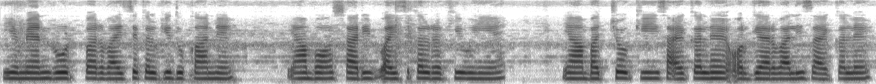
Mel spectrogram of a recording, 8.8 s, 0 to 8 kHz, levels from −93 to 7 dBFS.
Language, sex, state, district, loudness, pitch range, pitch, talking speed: Hindi, female, Jharkhand, Jamtara, -17 LUFS, 200-210 Hz, 205 Hz, 185 wpm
